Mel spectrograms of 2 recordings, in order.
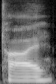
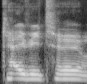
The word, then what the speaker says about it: KVII: bio, like you have it says pronounced Kai or whatever name. Yeah, everyone asks, like when everyone sees it, everyone's always like KV2 or Kvii, or like there's so many funny names, and I think it's like funny.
